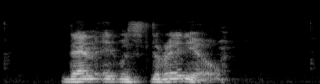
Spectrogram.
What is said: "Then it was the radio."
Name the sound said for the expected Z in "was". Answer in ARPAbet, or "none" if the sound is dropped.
Z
